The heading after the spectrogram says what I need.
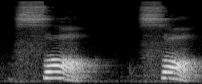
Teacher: pangkal lidah diangkat ya pangkal lidah lidah belakang diangkat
